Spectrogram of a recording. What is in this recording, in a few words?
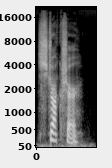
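"structure", US English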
